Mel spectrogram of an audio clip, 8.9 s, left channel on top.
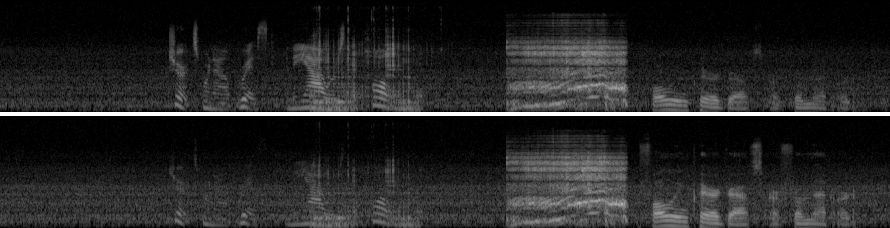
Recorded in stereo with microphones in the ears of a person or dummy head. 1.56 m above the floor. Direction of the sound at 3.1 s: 25° left (ahead or behind).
